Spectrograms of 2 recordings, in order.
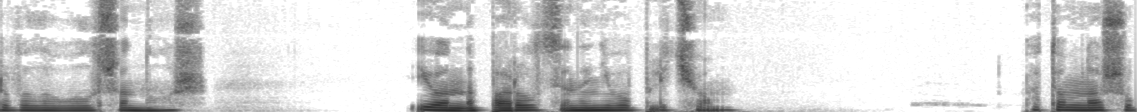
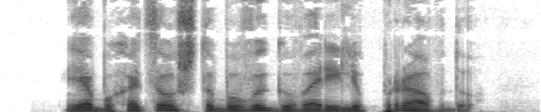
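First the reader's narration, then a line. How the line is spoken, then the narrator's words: Man barking. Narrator (Russian): рявкнул мужчина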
